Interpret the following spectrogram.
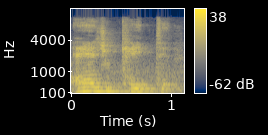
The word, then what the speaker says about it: educate: AT로 끝나는 말의 액센트 법칙은 그것으로부터 두 번째 모음에 항상 액센트가 있어요. 두 번째 모음에. 그래서 우리가 교육을 한다? 그러면 AT로 끝나니까 여기가 모음, 여기가 모음이니까 educate 이렇게 발음이 되는 거죠.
